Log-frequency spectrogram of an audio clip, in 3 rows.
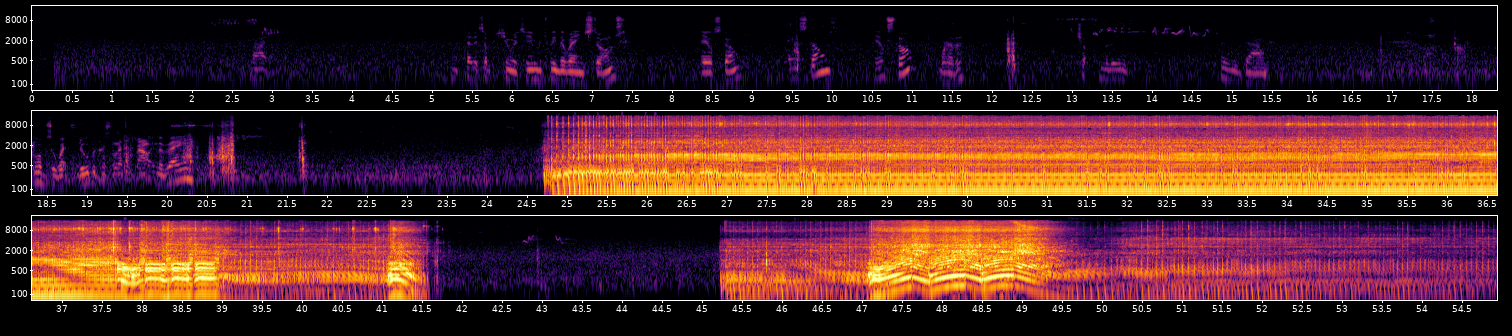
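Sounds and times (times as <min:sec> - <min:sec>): chainsaw engine revving: 0:19.3 - 0:20.9, 0:24.7 - 0:41.8, 0:45.2 - 0:54.9.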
